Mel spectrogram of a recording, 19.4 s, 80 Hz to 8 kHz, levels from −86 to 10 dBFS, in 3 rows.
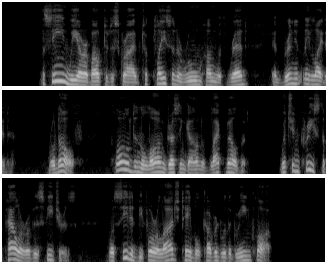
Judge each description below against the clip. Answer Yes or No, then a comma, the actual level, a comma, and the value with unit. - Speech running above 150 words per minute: No, average, 140 wpm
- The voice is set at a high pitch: No, medium, 145 Hz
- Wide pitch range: No, average, 4.6 semitones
